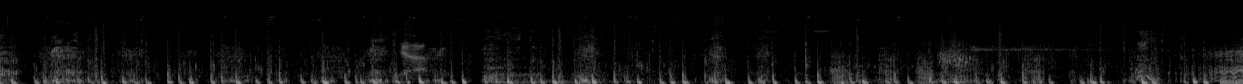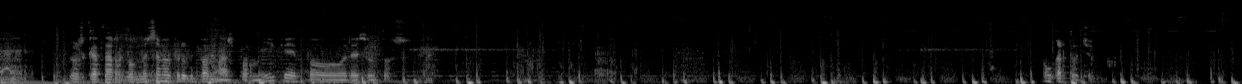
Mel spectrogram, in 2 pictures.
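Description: Horse hooves thud steadily on soft ground.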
